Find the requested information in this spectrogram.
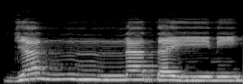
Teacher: نون مشدد پر غنہ کریں گے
